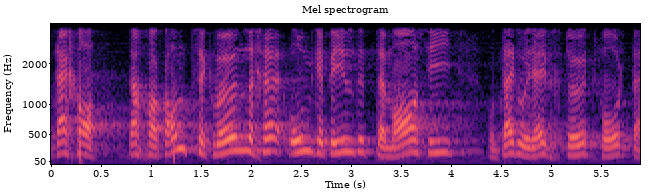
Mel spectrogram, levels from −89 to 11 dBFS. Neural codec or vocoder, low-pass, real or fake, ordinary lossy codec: none; 3.6 kHz; real; none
